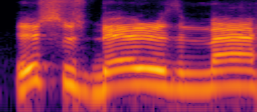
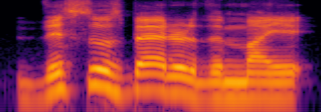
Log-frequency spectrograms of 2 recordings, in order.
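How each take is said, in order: First: It is read in a put-on voice. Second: It is read in a normal voice.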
